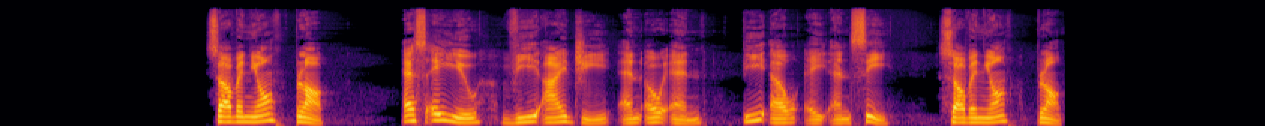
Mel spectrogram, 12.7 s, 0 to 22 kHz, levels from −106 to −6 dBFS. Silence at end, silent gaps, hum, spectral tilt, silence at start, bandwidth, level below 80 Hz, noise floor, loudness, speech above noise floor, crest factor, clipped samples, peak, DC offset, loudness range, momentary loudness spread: 2.05 s; none; none; -5 dB/octave; 2.1 s; 16 kHz; -68 dBFS; -75 dBFS; -23 LUFS; 52 dB; 20 dB; under 0.1%; -6 dBFS; under 0.1%; 4 LU; 11 LU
